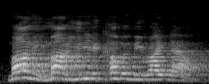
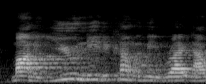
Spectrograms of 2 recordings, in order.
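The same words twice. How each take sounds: First: Put-on loud, high, insistent little girl; urgent child's plea. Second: Firm, measured insistence at usual pitch; insistent child's plea. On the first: Little girl begging her crying mother to come, urgent and excited. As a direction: burst out urgently, tugging mom along. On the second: Acted. Little girl insisting to her reluctant mother, firm and serious. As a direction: press each word, mildly insistent.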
